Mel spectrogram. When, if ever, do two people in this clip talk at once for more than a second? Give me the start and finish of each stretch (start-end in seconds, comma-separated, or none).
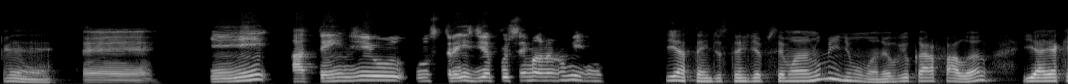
none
